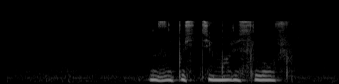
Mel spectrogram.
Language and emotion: Russian, neutral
